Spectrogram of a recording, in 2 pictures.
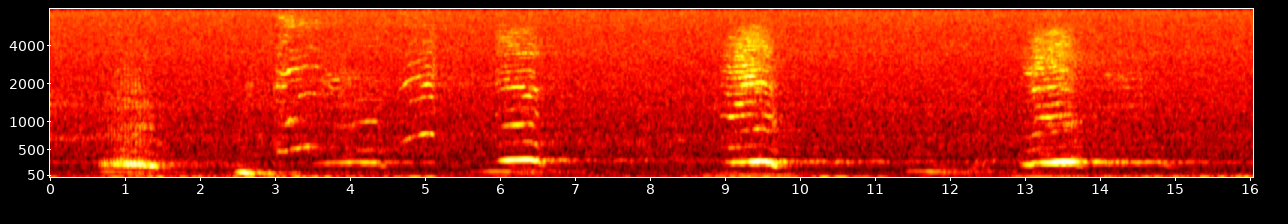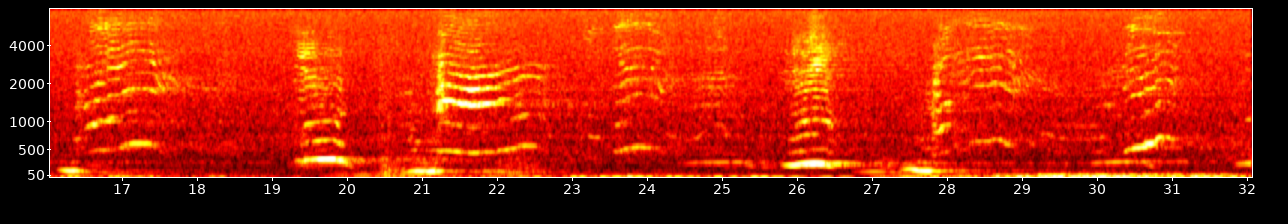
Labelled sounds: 3.0	4.4	humpback whale, 0.96 to 2.8 kHz
4.7	5.2	humpback whale, 0.80 to 3.2 kHz
6.0	6.6	humpback whale, 0.90 to 5.4 kHz
9.0	9.7	humpback whale, 0.80 to 2.9 kHz
13.0	13.8	humpback whale, 0.83 to 2.8 kHz
16.4	17.8	humpback whale, 0.86 to 6.1 kHz
19.3	20.0	humpback whale, 0.80 to 5.2 kHz
21.2	22.7	humpback whale, 0.90 to 5.4 kHz
23.5	24.3	humpback whale, 1.4 to 6.2 kHz
24.8	25.1	humpback whale, 2.4 to 2.5 kHz
25.8	26.5	humpback whale, 0.86 to 6.8 kHz
27.7	29.3	humpback whale, 0.80 to 6.5 kHz
30.4	31.1	humpback whale, 1.1 to 5.3 kHz

